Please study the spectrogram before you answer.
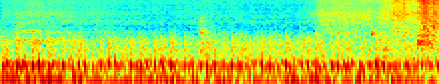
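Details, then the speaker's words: Ceiling exhaust fan running: constant low droning hum with a buzzy vibration; the fan's vibration is carried through the ceiling by spare tiles resting loosely on the ceiling panels. "자 지금 보시면 환풍기가 돌아가면서 지금 이 최종 계통이 진동이 생기는 데요"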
